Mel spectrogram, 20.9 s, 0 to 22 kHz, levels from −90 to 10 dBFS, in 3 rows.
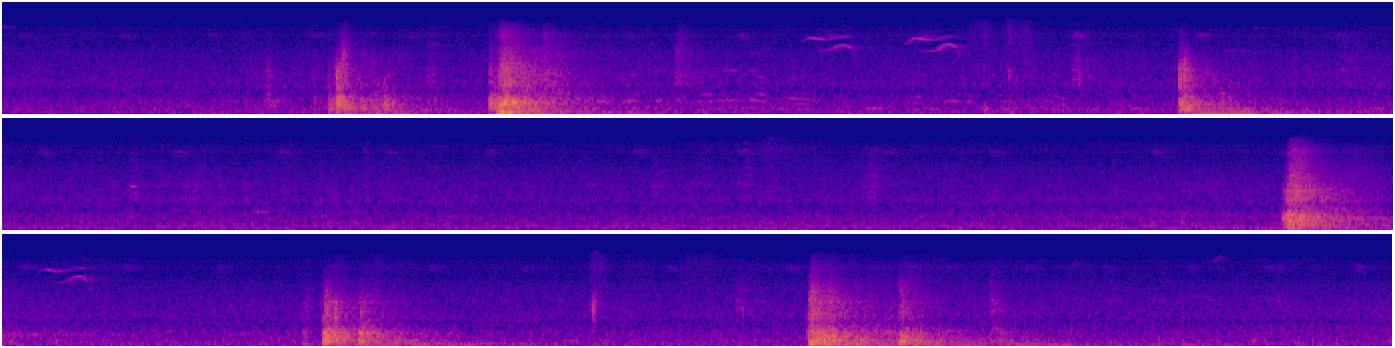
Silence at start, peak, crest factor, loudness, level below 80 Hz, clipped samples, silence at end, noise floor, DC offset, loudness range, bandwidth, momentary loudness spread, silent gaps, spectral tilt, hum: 1.3 s; -8 dBFS; 32 dB; -35 LUFS; -50 dBFS; under 0.1%; 0 s; -58 dBFS; under 0.1%; 21 LU; 13 kHz; 25 LU; none; -6.5 dB/octave; none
